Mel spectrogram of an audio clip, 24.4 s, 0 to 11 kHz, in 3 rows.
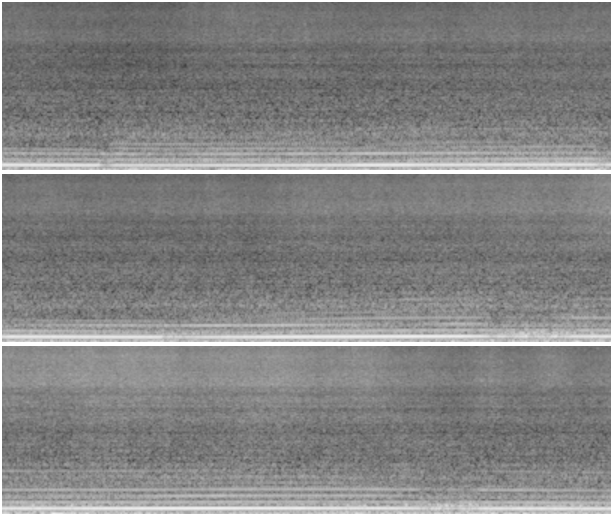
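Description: A tuned BMW M5 E60 with a V10 engine pulls under throttle, a sustained strong engine drone whose pitch climbs gradually, loud and continuous, with no talking.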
